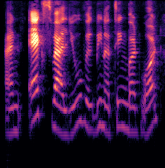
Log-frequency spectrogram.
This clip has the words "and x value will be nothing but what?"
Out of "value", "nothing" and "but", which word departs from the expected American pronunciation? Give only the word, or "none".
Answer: nothing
